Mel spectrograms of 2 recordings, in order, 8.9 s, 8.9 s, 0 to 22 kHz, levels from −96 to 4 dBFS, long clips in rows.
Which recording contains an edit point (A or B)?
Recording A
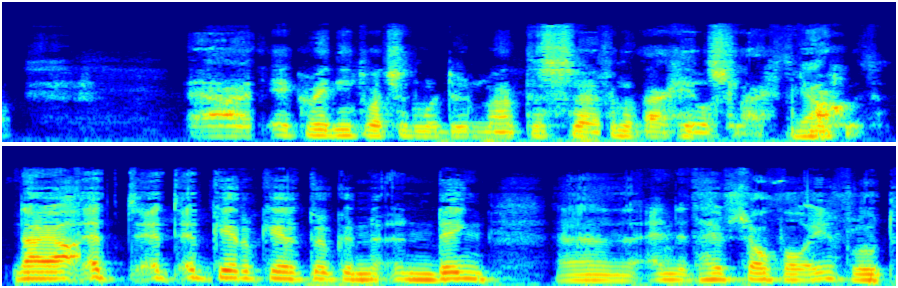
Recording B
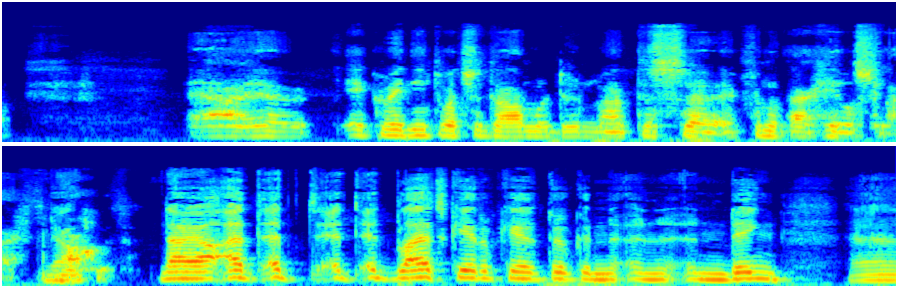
A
